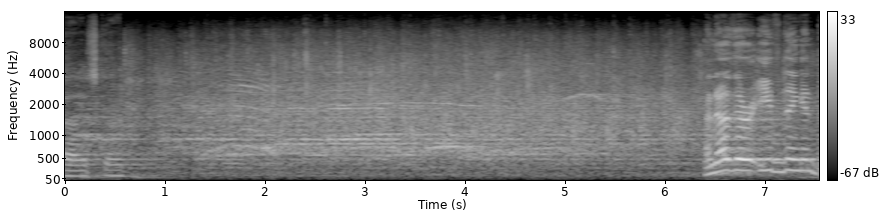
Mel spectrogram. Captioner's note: applause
